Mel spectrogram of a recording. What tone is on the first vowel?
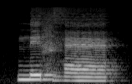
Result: high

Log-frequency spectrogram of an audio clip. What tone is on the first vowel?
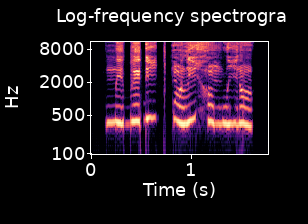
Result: low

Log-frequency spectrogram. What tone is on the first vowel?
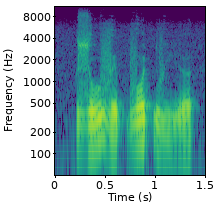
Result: rising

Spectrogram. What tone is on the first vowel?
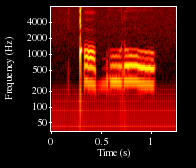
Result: falling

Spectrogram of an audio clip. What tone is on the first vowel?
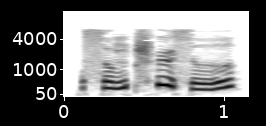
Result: rising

